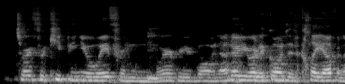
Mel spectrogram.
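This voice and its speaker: Ordinary pitch variation in a Canadian accent, with audible room echo. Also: man. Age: 60s. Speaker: climate scientist. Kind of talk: conference Q&A.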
